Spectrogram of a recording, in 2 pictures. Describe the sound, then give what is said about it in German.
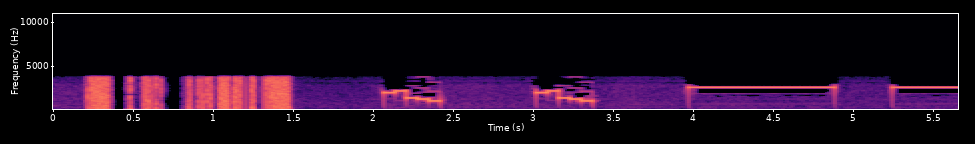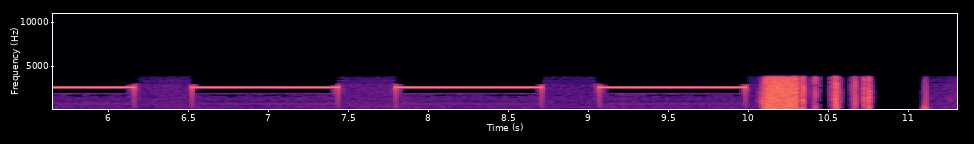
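Radio alerting tones before a Red Cross ambulance dispatch to Bad Blankenburg: a burst of static, two quick warbling chirps, then five steady, evenly spaced electronic tone pulses, ending with another crackle of radio noise. Loud and clear, no voices. “Alarmierung für die Rotkreuz-Saalfeld 381 geht nach Bad Blankenburg”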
